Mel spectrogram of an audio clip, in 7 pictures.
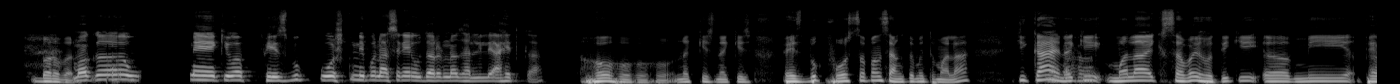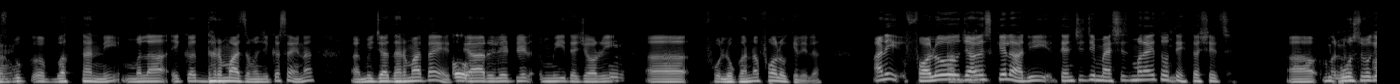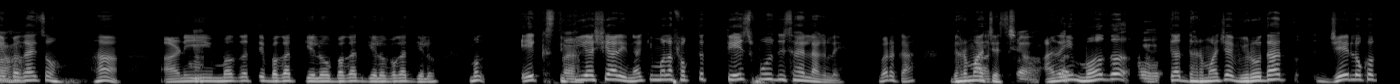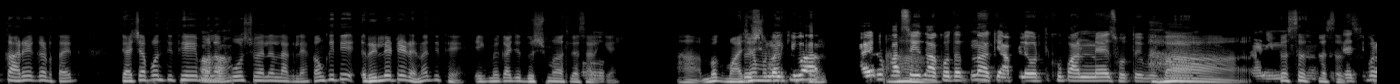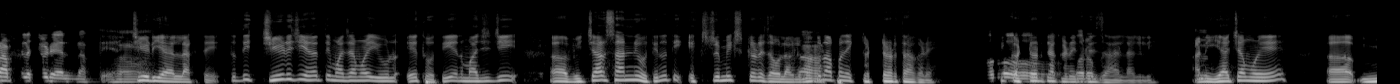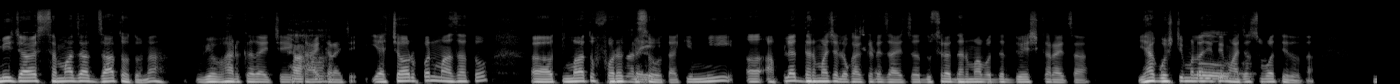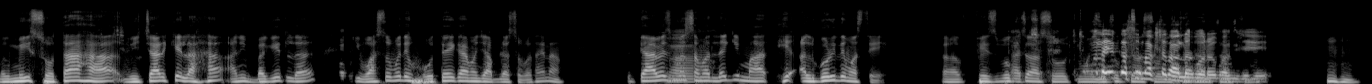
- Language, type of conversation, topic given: Marathi, podcast, सोशल माध्यमांतील प्रतिध्वनी-कक्ष लोकांच्या विचारांना कसा आकार देतात?
- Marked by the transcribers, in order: unintelligible speech; other background noise; distorted speech; "कारण" said as "काऊन"; unintelligible speech; drawn out: "हां"; unintelligible speech; unintelligible speech; laughing while speaking: "केला"; bird; in English: "अल्गोरिदम"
